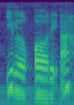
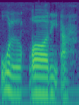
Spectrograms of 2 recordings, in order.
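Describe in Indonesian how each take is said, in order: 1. Kata itu diawali dengan vokal i. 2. Kata itu diawali dengan vokal u. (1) "Jadi bukan il-qari'ah" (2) "atau ul-qari'ah"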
